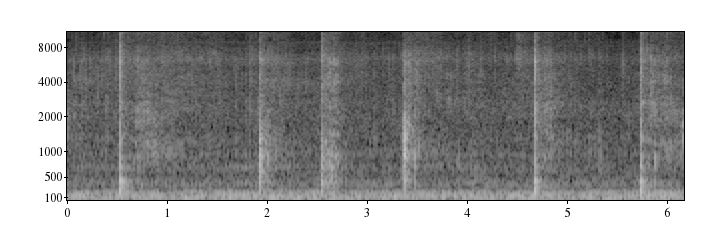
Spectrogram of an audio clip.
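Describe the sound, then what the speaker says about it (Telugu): Boiled rice being stirred into jaggery with a spoon, giving soft wet knocks against the pot at a slow, steady pace of about one per second over a quiet background. "బెల్లంలో రైస్ వేసిన తర్వాత ఇలా అంతా కలుపుకోవాలి ఒకసారి"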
